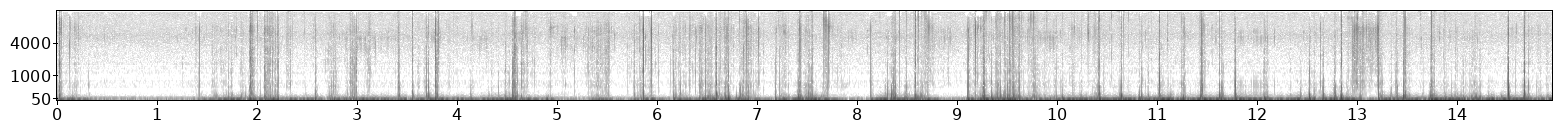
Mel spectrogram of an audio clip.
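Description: A metal ear pick scratches around the canal entrance of a soft silicone ear model, heard very close up. The sound is a dense run of short, dry scrapes and crackles with a low, muffled rumble underneath. It starts quiet for the first second or so, then builds into near-continuous scratching with a few brief lulls.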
